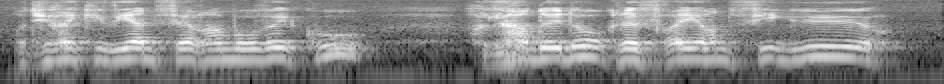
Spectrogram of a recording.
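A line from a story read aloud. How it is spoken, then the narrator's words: Quiet speech. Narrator (French): dit-elle tout bas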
